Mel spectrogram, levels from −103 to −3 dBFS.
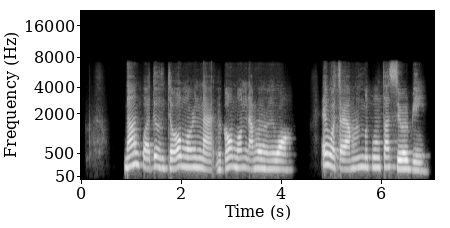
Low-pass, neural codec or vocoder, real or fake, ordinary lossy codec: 7.2 kHz; codec, 16 kHz, 0.5 kbps, X-Codec, HuBERT features, trained on balanced general audio; fake; none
